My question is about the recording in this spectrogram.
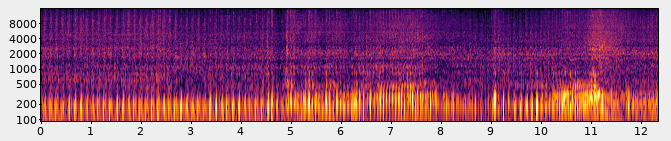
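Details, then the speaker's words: Honda CBR600RR with one cylinder misfiring, faulty header identified. Lumpy, uneven exhaust beat with stumbles and dropped pulses at low idle; it struggles to stay running and dies. "Alright guys, this is what I mean by it's misfiring. That's the sound I'm getting from it. And I found out which header it is."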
